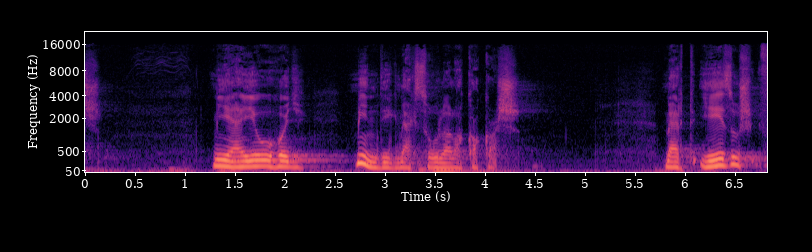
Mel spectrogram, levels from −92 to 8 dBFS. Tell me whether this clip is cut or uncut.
cut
